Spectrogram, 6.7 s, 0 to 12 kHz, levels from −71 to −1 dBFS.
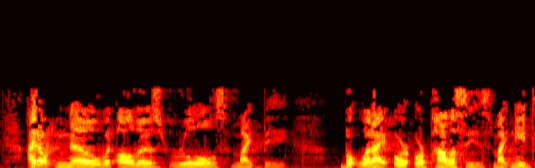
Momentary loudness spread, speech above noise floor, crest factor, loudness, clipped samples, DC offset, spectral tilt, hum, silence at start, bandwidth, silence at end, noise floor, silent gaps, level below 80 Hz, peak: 13 LU; 28 dB; 18 dB; -18 LUFS; under 0.1%; under 0.1%; -6 dB/octave; none; 0.1 s; 6 kHz; 0 s; -47 dBFS; none; -46 dBFS; -2 dBFS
